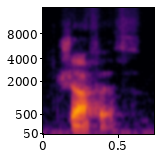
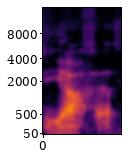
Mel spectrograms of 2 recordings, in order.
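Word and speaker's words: Japheth: The sons of Noah who went forth from the ark were Shem, Ham, and Jaffith, which is actually pronounced Yafith because there's no J in Hebrew.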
